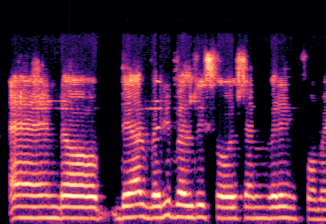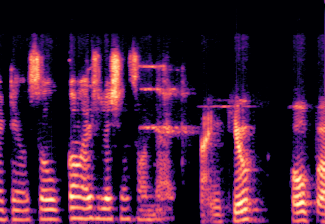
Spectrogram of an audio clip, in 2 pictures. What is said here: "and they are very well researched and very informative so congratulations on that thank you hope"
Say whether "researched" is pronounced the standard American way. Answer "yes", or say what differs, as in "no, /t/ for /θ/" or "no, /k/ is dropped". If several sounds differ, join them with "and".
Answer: no, /s/ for /tʃ/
